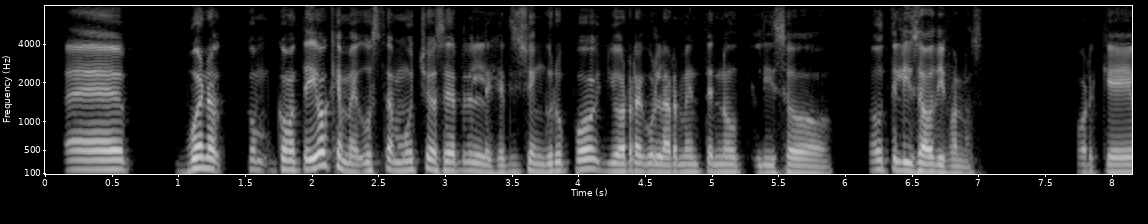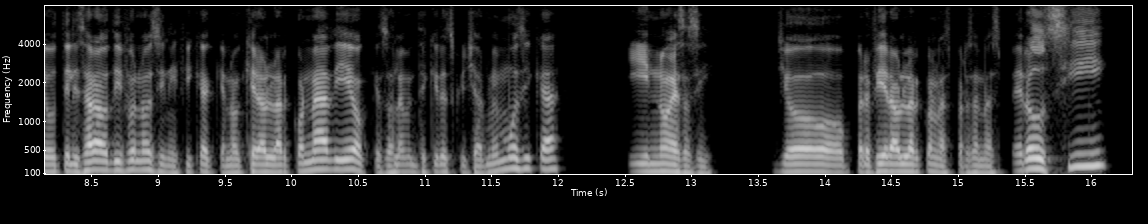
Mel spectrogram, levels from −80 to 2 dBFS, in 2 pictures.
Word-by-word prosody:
Eh, 165 0 +4 0.4
bueno, 175 +7 +2 0.2
com 160 -3 -9
como 165 -2 +1
te 170 - 0
digo 230 - +6
que - - 0
me 135 -4 -2
gusta 145 +6 -3
mucho 155 +4 -2
hacer 150 -1 -1
el 145 -3 -2
ejercicio 125 +4 -5
en 135 - -4
grupo, 145 +6 0
yo 140 -3 -1
regularmente 130 -1 -1
no 130 0 -1
utilizo 120 -3 -4 0.2
no 155 - -6
utilizo 150 -4 0
audífonos. 115 -4 -2 0.7
Porque, 125 0 -2
utilizar 130 +4 +2
audífonos 155 0 +2
significa 120 0 -5
que 115 0 -9
no 115 0 -3
quiero 125 +2 +2
hablar 125 -1 +2
con 140 +3 -3
nadie, 165 +1 +5
o 135 - 0
que 110 - -12
solamente 120 +1 -6
quiero 125 +1 -5
escuchar 120 -2 -8
mi 135 - -4
música, 175 0 -1 0.5
y 130 0 -1
no 135 0 +3
es 120 -2 +4
así. 110 -1 -7 0.4
Yo 130 -2 +2
prefiero 130 +1 +3
hablar 130 -2 +3
con 135 - -4
las 115 0 -5
personas. 115 -1 -6
Pero 170 +9 +4
si 220 +6 +1
130 Hz, 190 wpm, -23 LUFS, 120-155 Hz, 0.7 s, digo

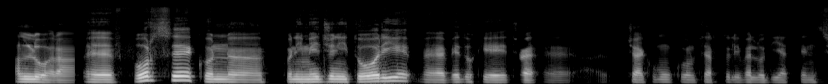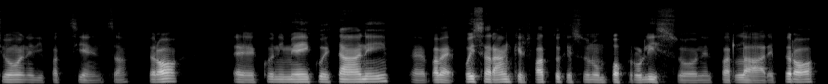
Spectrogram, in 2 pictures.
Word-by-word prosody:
Allora, 105 -6 +2
ehm, 110 -2 +4
forse 185 - +5
con 115 - 0 0.2
con 120 - -1
i 120 - +3
miei 120 +1 +4
genitori, 130 +6 +5
ehm, 110 -9 -3
vedo 110 +2 -6
che, 105 -2 -4
cioè, - - -4 0.9
c'è 105 - -5
comunque 115 0 -15
un 105 -1 -13
certo 110 +1 -13
livello 110 -1 -12
di 105 +1 -15
attenzione, 110 +1 -8
di 100 -1 -18
pazienza. 100 +4 -16 0.2
Però, 135 +4 +2 0.5
ehm, 110 -1 -7
con 120 +1 -10
i - - -6
miei 115 0 0
coetanei 120 +3 0 0.2
ehm, 100 0 -12
vabbè, 110 0 -1
poi 125 +1 +1
sarà 115 -3 0
anche 120 +1 -2
il 105 - -12
fatto 115 0 -3
che 110 - -12
sono 110 0 -11
un 105 -1 -9
po' - - 0
prolisso 105 -3 -7
nel 100 0 -17
parlare, 100 -2 -5
però 120 0 0
115 Hz, 150 wpm, -22 LUFS, 105-120 Hz, 0.9 s, forse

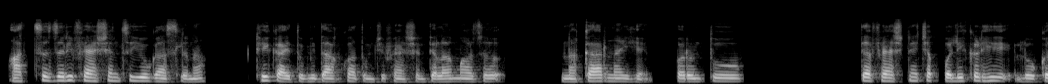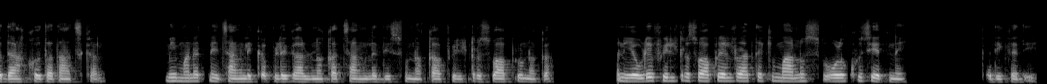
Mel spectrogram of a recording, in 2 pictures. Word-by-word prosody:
आजचं 150 +6 +2
जरी 185 +1 +5
फॅशनचं 175 -1 +1
युग 160 -2 +4
असलं 140 -1 0
ना, 135 +1 +1 0.6
ठीक 185 -1 +3
आहे 135 - +7
तुम्ही 140 0 0
दाखवा 145 +1 +2
तुमची 135 +1 -4
फॅशन 135 -1 -3
त्याला 135 +1 +3
माझं 140 0 0 0.7
नकार 150 +3 +4
नाही 145 -2 0
आहे. - - -4 0.3
परंतु 145 +1 +2 1.2
त्या 165 - +7
फॅशनेच्या 165 +2 +1
पलीकडे 160 +2 +3
ही 170 -1 +2 0.2
लोकं 140 -1 +3
दाखवतात 130 0 0
आजकाल. 125 -1 -5 0.7
मी 160 - +1
म्हणत 155 -1 -2
नाही, 150 -3 -2
चांगले 135 -1 0
कपडे 135 0 +1
घालू 130 -2 -1
नका, 135 +1 -2
चांगलं 130 -1 -3
दिसू 130 +1 -7
नका, 130 0 -2
फिल्टर्स 130 +1 -6
वापरू 140 +1 0
नका. 130 -1 -4 0.7
पण - - -2
एवढे 150 +2 +5
फिल्टर्स 165 0 -2
वापरायला 160 0 +3
राहतं 155 +1 0
की 175 - -10
माणूस 150 0 -2
ओळखूच 150 +3 +1
येत - - +2
नाही, 255 -1 -2 0.8
कधी-कधी. - - -5
145 Hz, 140 wpm, -23 LUFS, 135-160 Hz, 1.2 s, आहे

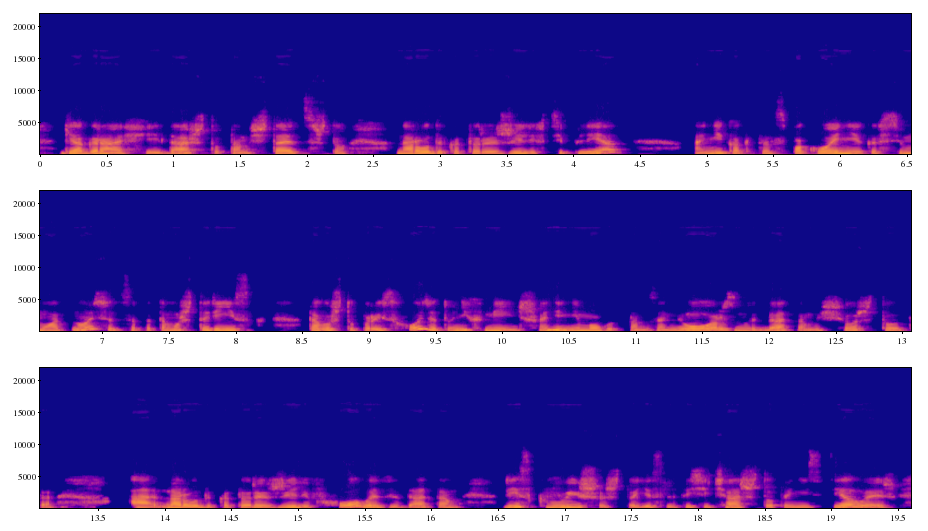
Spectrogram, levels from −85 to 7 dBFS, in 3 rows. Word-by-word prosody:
географией, 190 -6 +3
да. 215 +6 +3
Что - - -8
там - - -4
считается, 200 0 +1
что 170 - -7 0.4
народы, 190 0 +4
которые 180 -1 -2
жили 185 0 0
в 180 - -12
тепле, 285 - 0 0.5
они 195 +8 +1
как-то 200 -3 -4
спокойнее 195 -2 +2
ко 190 - -4
всему 185 0 -3
относятся. 250 - -2
Потому 190 +1 -4
что 220 -3 -3
риск 205 0 +1 0.4
того, 185 +1 +2
что 195 -2 -7
происходит, 195 - +1
у - - -4
них 230 +1 -1
меньше, 170 -3 -2
они 270 +2 +5
не 195 -3 +1
могут 190 -2 0
там 150 - -5
замерзнуть, 200 +2 +2
да, 210 +3 +3
там - - -6
еще 185 +8 -4
что-то. 200 -7 -4 0.6
А 180 -1 +5
народы, 195 +1 +4
которые 180 -1 0
жили 190 -1 +1
в 165 - -16
холоде, 200 -11 +2
да, 225 +7 -1
там 185 -1 -3 0.3
риск 250 0 +1
выше, 200 +2 +1
что - - -6
если 180 +2 -3
ты 195 +2 -4
сейчас 195 -1 -1
что-то 175 0 -4
не 170 0 -3
сделаешь, 260 - +1
195 Hz, 160 wpm, -23 LUFS, 180-210 Hz, 0.6 s, они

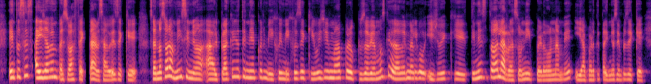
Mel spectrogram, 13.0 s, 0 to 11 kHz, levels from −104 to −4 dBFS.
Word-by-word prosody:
entonces 300 +6 +2
ahí 260 0 +8
ya 270 +1 +5
me 295 - +2
empezó 195 -9 0
a - - +4
afectar, 200 0 0
¿sabes?, 175 +3 0
de 195 - -3
que 185 - -3
o - - -25
sea, 220 - +4
no 235 +1 +4
solo 315 +5 +5
a - - +4
mí, 270 +5 +2
sino 240 -8 0
al 200 0 0
plan 210 +1 0
que 305 - -3
yo 305 -1 -1
tenía 270 -3 0
con 265 -2 -3
mi 210 - -1
hijo, 200 +4 -4
y 230 - +2
mi - - -2
hijo 225 +4 -7
es 235 - 0
de 250 0 -1
que: 215 -3 -5
"Oye 245 +3 -1
má, 260 0 +1
pero 245 -3 +3
pues, 210 0 -6
habíamos 220 +7 0
quedado 225 -9 +1
en 245 +2 0
algo", 240 0 +1
y 200 - -4
yo 210 +2 -8
de 225 +1 -3
que: 210 -3 -4
"Tienes 265 +5 -1
toda 275 +1 +3
la 270 -6 +5
razón 185 +2 -2
y 215 -1 -1
perdóname", 190 +5 -3
y 185 - -2
aparte 180 +2 -5
también 180 -3 -3
yo 190 - -4
siempre 195 0 -6
es - - -9
de 195 -1 -5
que, 170 -1 -3
225 Hz, 265 wpm, -23 LUFS, 195-260 Hz, -, ahí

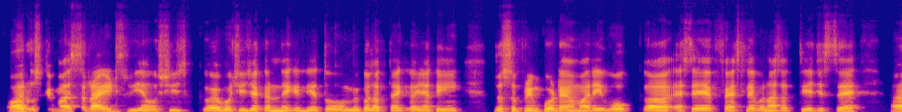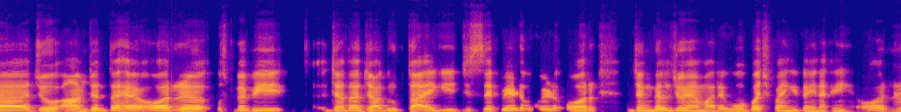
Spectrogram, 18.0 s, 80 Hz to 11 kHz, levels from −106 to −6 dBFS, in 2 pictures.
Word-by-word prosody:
और 190 +1 +5
उसके - - -7
पास 165 0 +1
राइट्स 175 +4 +4
भी 155 - -1
हैं 135 - +1
उस 140 0 -5
चीज 265 -3 -6 0.2
अ, 135 - +4
वो 135 +1 +1
चीज़ें 140 0 +1
करने 120 -2 +1
के 120 -2 -3
लिए। 120 +3 -1
तो 135 +1 -2
मेरे 130 -1 -1
को 150 - +2
लगता 130 -2 -1
है - - +3
कि 145 - -15
कहीं 135 -1 -1
न - - +2
कहीं 135 +1 -2 0.4
जो 155 - +1
सुप्रीम 150 -1 -1
कोर्ट 155 -3 +3
है 130 - +4
हमारी 125 +4 +2
वो 145 +1 +3 0.2
अ, - - 0
ऐसे 140 +3 +4
फैसले 125 +3 0
बना 125 -2 +1
सकती 130 - -7
है - - +2
जिससे 145 +5 +1
अ, 140 -5 +3
जो 160 +2 +1 0.2
आम 160 +1 0
जनता 145 -2 +1
है 145 0 +2
और 145 +2 +1 0.4
उसमें 140 -1 -5
भी 150 0 +1 0.7
ज़्यादा 135 +1 +1
जागरूकता 130 +6 0
आएगी 135 +7 +1
जिससे 135 +1 -3
पेड़-वेड़ 140 -1 0 0.2
और 130 +1 +1 0.4
जंगल 130 +3 +1
जो 135 - +1
है 120 -2 +2
हमारे 115 +6 -2
वो 175 +2 -4
बच 145 0 +2
पाएँगे 125 0 -2
कहीं 110 -3 -3
न 110 - 0
कहीं। 120 +6 -7 0.2
और 150 +1 -2
140 Hz, 205 wpm, -21 LUFS, 130-150 Hz, 0.7 s, और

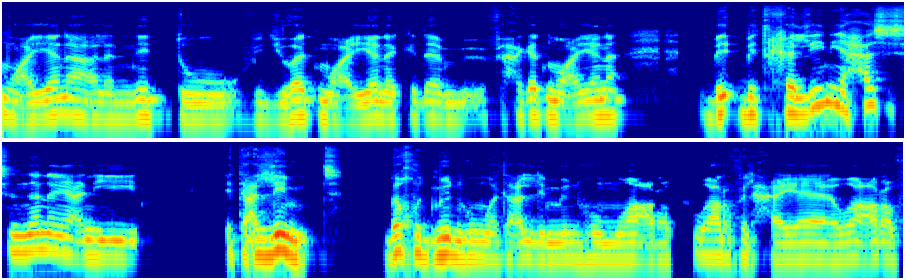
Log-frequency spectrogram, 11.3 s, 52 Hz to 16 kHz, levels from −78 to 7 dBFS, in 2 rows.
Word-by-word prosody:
مُعيّنة 135 +2 0
على 115 -3 -3
النت 130 +3 -6
وفيديوهات 115 +3 -3
مُعيّنة 115 +1 0
كده 120 +1 -6
م 115 +2 -9
في - - -10
حاجات 135 +1 -1
مُعيّنة 130 +2 0 0.5
ب 135 +3 -3 0.2
بتخلّيني 160 - +2
حاسس 205 -4 +1
إن 160 +1 +4
أنا 175 0 +3
يعني 130 -4 0 0.6
اتعلمت، 140 0 +5 0.3
باخد 150 -4 +1
منهم 125 -3 +3
وأتعلم 115 0 -2
منهم 115 -1 -3
وأعرف 110 -1 -2
وأعرف 135 -1 -2
الحياة 115 -2 -1
وأعرف 120 0 -2
125 Hz, 135 wpm, -23 LUFS, 115-135 Hz, 0.6 s, اتعلمت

